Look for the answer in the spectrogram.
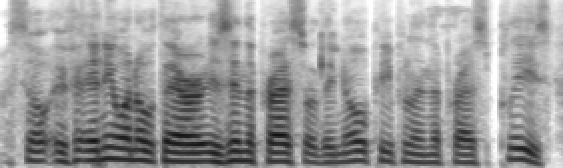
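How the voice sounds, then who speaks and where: An Irish man hosts a live video-call chat show and reads viewer questions aloud. His voice sits a little high and sounds dry and close, and he stumbles through fillers and restarts as he talks. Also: a little fast, no echo. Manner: hesitant, many fillers and restarts. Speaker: livestream host.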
